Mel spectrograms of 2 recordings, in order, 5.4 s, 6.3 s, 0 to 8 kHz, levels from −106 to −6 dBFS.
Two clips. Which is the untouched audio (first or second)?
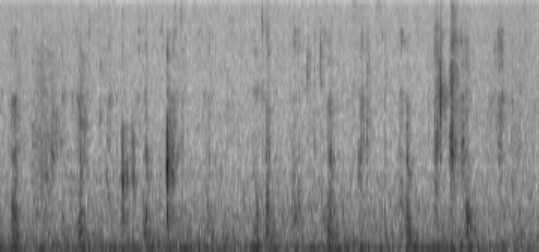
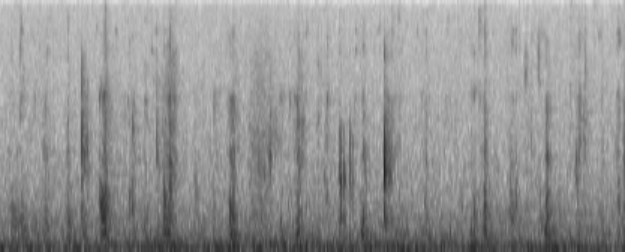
second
